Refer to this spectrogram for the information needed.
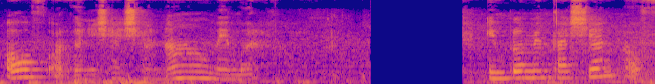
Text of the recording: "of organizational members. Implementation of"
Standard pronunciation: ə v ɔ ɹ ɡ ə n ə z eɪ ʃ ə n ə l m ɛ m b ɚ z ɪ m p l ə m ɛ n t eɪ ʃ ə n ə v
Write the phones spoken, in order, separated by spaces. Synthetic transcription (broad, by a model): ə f ɔ ɹ ɡ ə n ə s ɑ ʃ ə n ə l m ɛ m b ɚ i m p l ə m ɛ n t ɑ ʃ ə n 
